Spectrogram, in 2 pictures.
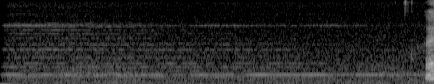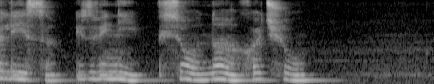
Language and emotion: Russian, sad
